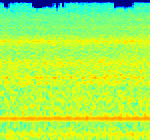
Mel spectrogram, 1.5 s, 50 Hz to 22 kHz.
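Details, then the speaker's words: New FLSun T1 3D printer failing its self-test, with no heating and no axis movement: a constant, flat, high-pitched fan whine; the fan is stuck at full speed and cannot be turned off from the responsive display. "uh fan. I can't even turn the fan off."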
